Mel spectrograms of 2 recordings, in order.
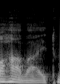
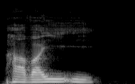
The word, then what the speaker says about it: Hawaii: A szigetlakók udvariasan kijavítanak bennünket, ha Hawaii-t mondunk. A helyes kiejtés Hawaii-i, majdnem szótagolva és az i betűt külön kiejtve, ugyanígy külön kell kiejteni szinte minden egymást követő magánhangzót, tehát nem Kauai, a legnyugatibb sziget neve, hanem Kauai.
